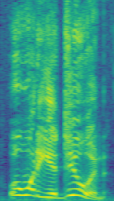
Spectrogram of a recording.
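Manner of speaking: high-pitched mock indignation; exasperated challenge. Public challenges billionaire's hero act, high and exasperated. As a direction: throw it out high, acting incredulous.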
